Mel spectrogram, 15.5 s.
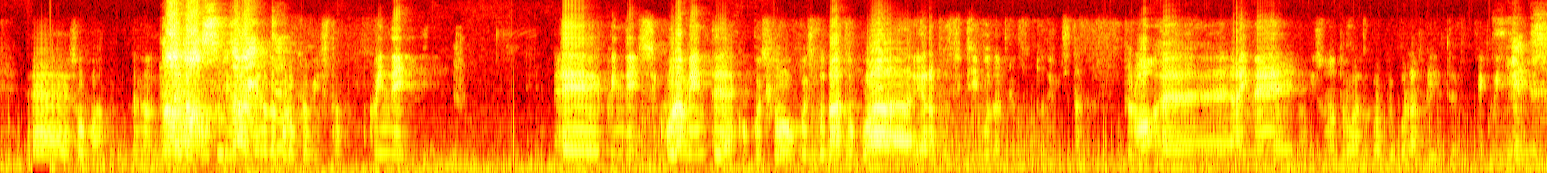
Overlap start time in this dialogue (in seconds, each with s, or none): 1.6 s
